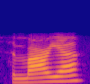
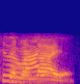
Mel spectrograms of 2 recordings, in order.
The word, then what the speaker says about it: Simonaya: So I'm sorry to interrupt you, but so Brother Samaria? Simonaya. How do you say it again? It's pronounced Simonaya. Okay, shalom, brother.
